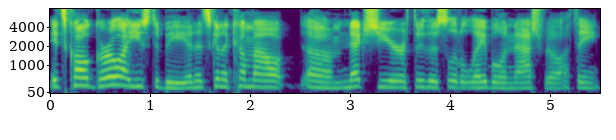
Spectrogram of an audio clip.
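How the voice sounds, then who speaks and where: The speaker has a plain, everyday voice and talks at a fairly quick pace. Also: woman, fairly high pitch for a woman, fairly even intonation, very clean recording, silent background. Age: 40s. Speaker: singer-songwriter. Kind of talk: casual chat.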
